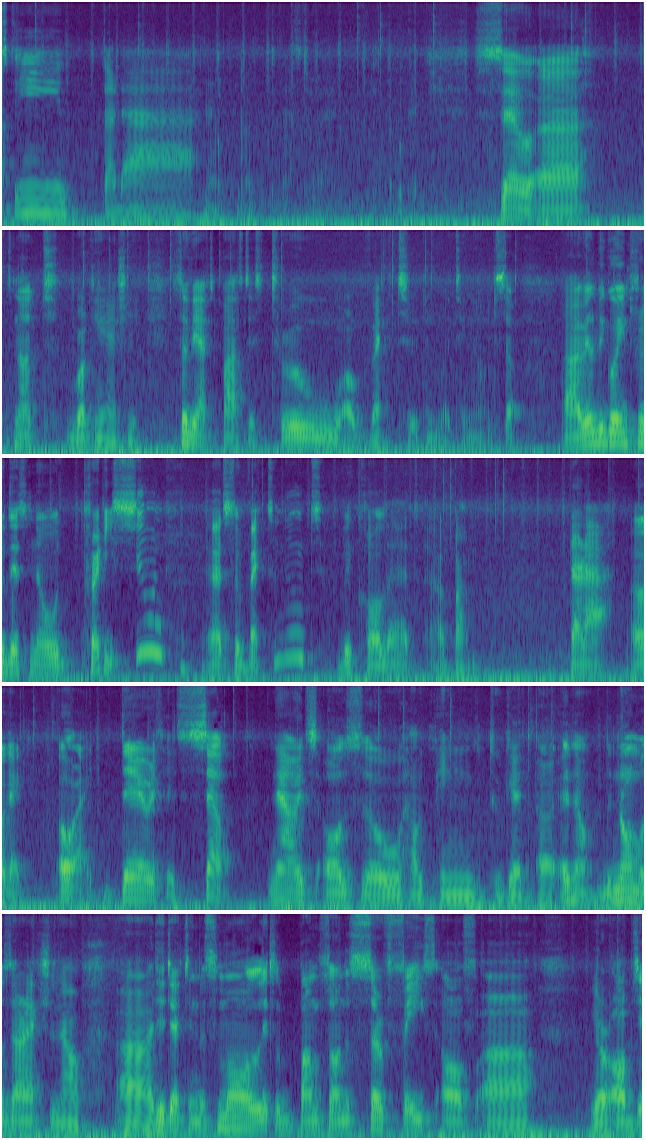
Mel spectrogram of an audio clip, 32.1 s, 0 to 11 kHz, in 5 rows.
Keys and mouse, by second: 5.7 click, 9.9 g, 10.8-12.5 drag, 11.1 g, 12.1 shift+a, 17.9-19.6 drag, 19.6 middle click.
